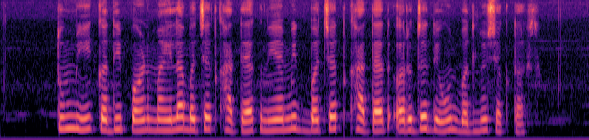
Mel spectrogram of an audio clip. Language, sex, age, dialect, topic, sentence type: Marathi, female, 18-24, Southern Konkan, banking, statement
